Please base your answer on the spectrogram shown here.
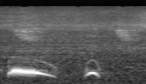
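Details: Spotted dove lure in Thổ Đồng voice, meant to set wild doves calling: one long low purring coo that sinks in pitch, followed by a short rounded coo.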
